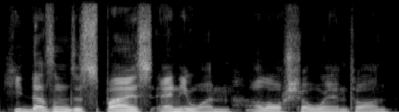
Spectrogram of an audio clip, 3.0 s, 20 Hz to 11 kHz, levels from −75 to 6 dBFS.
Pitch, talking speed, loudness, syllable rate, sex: 120 Hz, 160 wpm, -18 LUFS, 5.1 syllables/s, male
